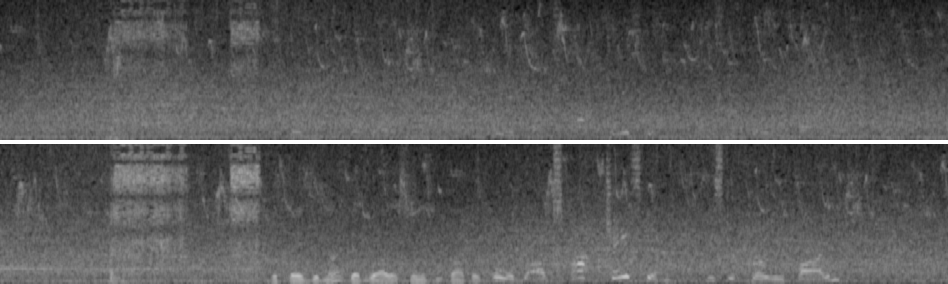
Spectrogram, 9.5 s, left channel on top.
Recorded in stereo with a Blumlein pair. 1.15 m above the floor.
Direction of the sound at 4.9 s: 60° right.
